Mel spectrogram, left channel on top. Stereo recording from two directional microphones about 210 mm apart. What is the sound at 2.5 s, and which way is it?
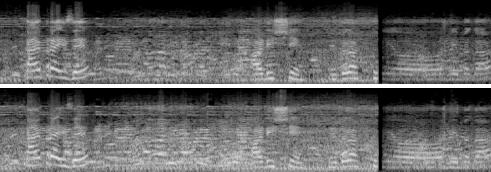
Speech, 5° right (ahead or behind).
